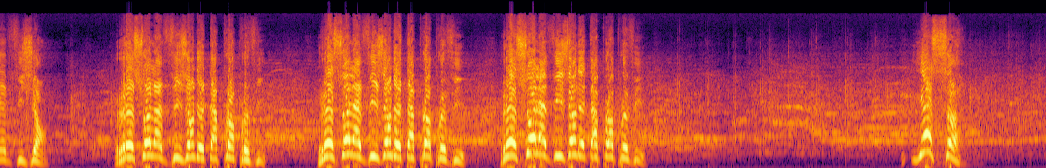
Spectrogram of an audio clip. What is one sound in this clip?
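A man shouts with passion through a microphone in an echoing hall.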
